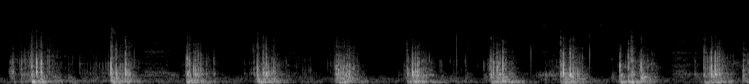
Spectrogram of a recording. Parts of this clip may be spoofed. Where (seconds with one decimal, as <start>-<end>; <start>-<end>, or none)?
none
